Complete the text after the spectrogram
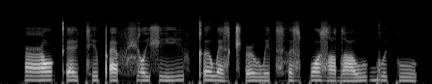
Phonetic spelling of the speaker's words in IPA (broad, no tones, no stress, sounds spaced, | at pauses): ʕ ɔ kʼ ɛ y̯ tʰ ɪ pʼ æ f ɕ ɔ i̯ ʃ i j i f kʼ ə w ɛ z t͡ʃʼ ə˞ u̯ w ɪ t͡sʰ ə z p ɔ z ɑ dˤ ə u̯ w u ɡ u y̯ k u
